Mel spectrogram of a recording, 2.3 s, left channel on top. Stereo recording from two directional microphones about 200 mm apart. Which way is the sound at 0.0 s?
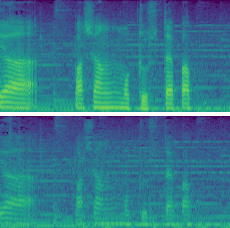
55° left (ahead or behind).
